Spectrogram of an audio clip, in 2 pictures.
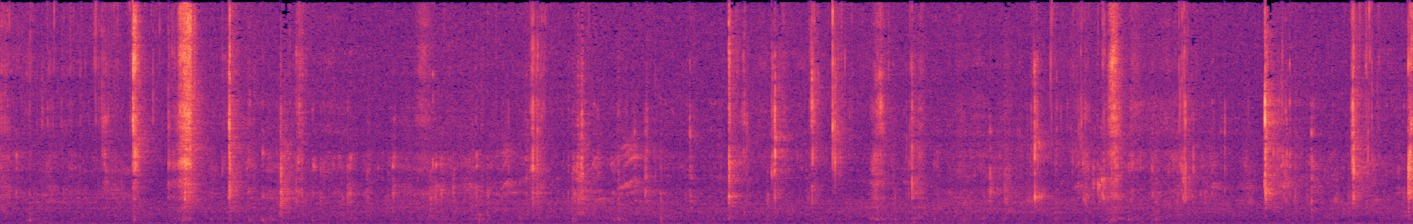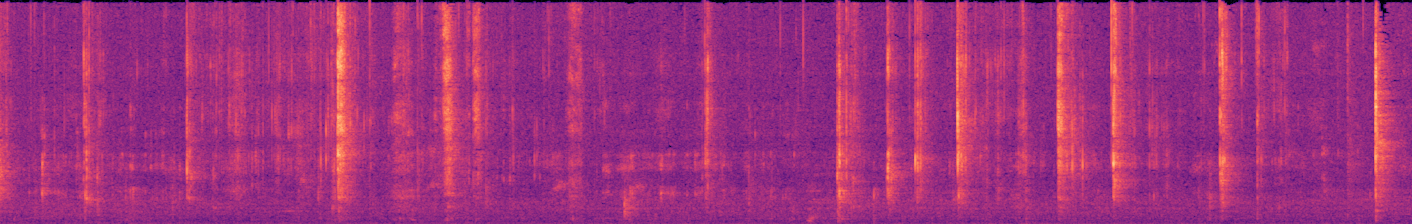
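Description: Close-miked chewing and lip smacks of a person eating rice and meat by hand: scattered, irregular sharp wet clicks, a few of them louder, over a faint low hum.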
